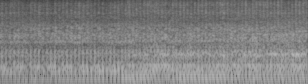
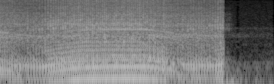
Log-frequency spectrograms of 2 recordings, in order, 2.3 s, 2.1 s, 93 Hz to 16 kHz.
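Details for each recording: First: Stihl FS90 trimmer two-stroke buzzing fast and steady at idle, high enough to keep the trimmer head spinning; idle speed set too high, idle adjustment screw turned counterclockwise until the head stops. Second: Stihl FS90 trimmer at full throttle, trigger pulled, while the H (high) carburetor screw is set to the full-speed sweet spot; loud, steady high-revving two-stroke buzz, pitch swelling then cutting off. Normal full-throttle running.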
